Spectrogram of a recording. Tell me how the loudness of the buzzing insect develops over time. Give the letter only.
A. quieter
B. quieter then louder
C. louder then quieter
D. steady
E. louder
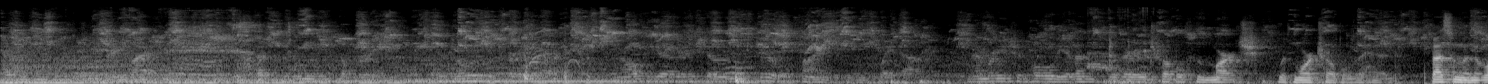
A.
